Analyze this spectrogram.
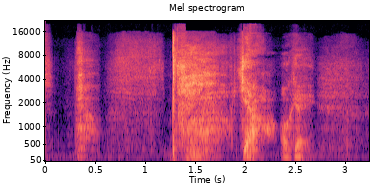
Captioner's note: exhales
